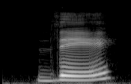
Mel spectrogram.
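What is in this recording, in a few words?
"d", spanish, female, slow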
